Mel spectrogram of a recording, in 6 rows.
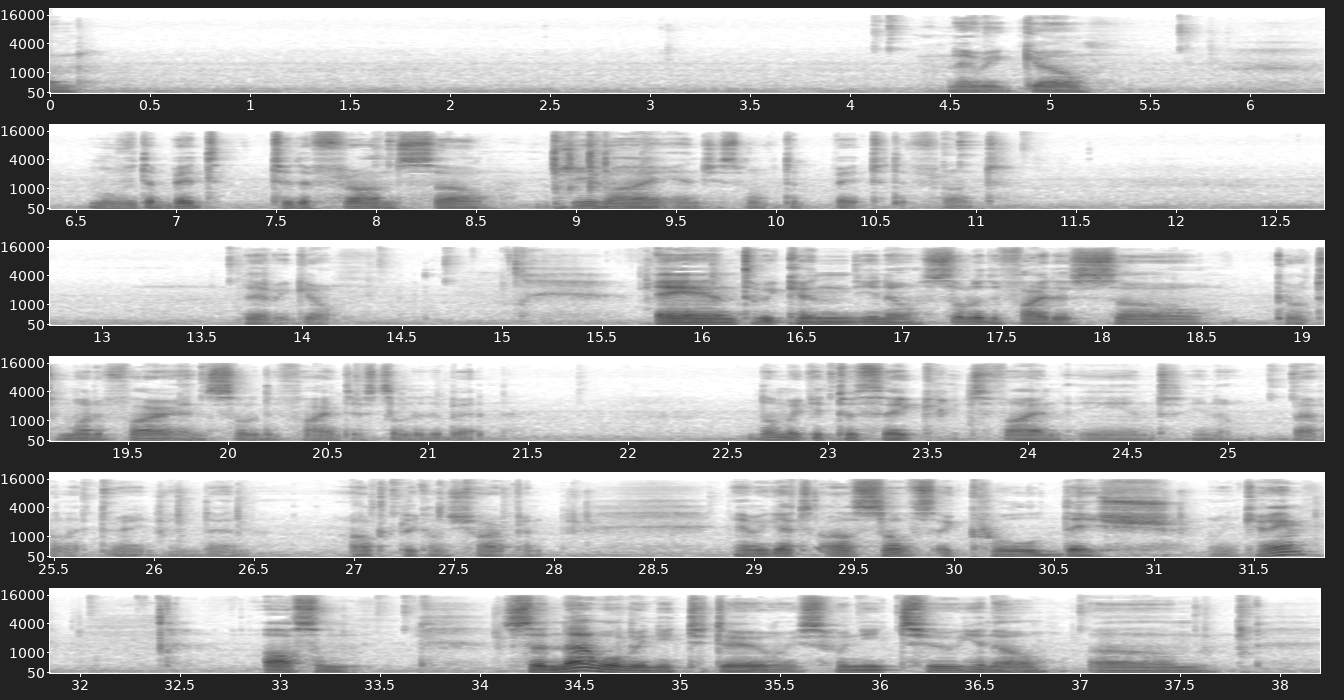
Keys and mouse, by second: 7.9 click, 8.0-20.7 middle drag, 8.8 g, 13.8 `, 15.6 Tab, 16.0 q, 20.7 shift+click, 21.0-22.0 middle drag, 22.0-23.1 shift+drag, 23.1-27.5 middle drag, 23.5 q, 25.9 q, 27.5 click, 27.6-37.6 middle drag, 28.0 `, 31.0 `, 34.0 `, 34.6 `, 37.7 shift+s.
